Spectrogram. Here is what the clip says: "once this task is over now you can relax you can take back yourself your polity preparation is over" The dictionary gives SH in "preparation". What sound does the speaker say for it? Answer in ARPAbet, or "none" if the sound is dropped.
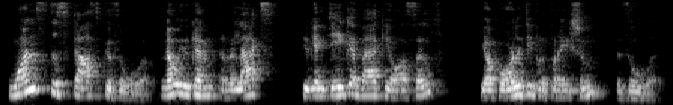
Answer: SH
